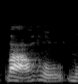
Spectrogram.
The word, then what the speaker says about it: 魔法: 马猴是魔法哦，好像是日语发音，就是那个马猴魔法。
